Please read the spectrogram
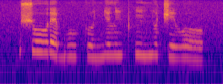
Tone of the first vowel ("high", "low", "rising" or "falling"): high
